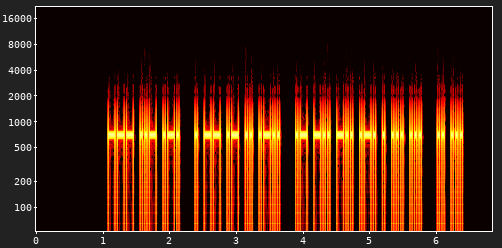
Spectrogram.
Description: Morse code, heard as a keyed tone, about 34 wpm, 700 Hz. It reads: OUR EMAIL ADDRESS IS
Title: Sets of 5 Words Encore2 35wpm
